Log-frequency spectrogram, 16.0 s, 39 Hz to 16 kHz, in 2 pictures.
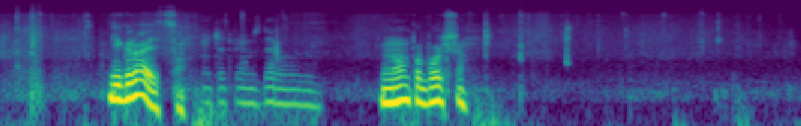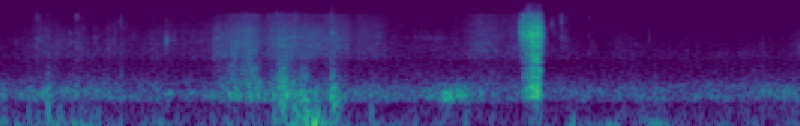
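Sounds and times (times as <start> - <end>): rustling of heavy clothing: 0.0 - 2.2, 5.0 - 13.2
sharp scratchy noise: 13.2 - 13.5.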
